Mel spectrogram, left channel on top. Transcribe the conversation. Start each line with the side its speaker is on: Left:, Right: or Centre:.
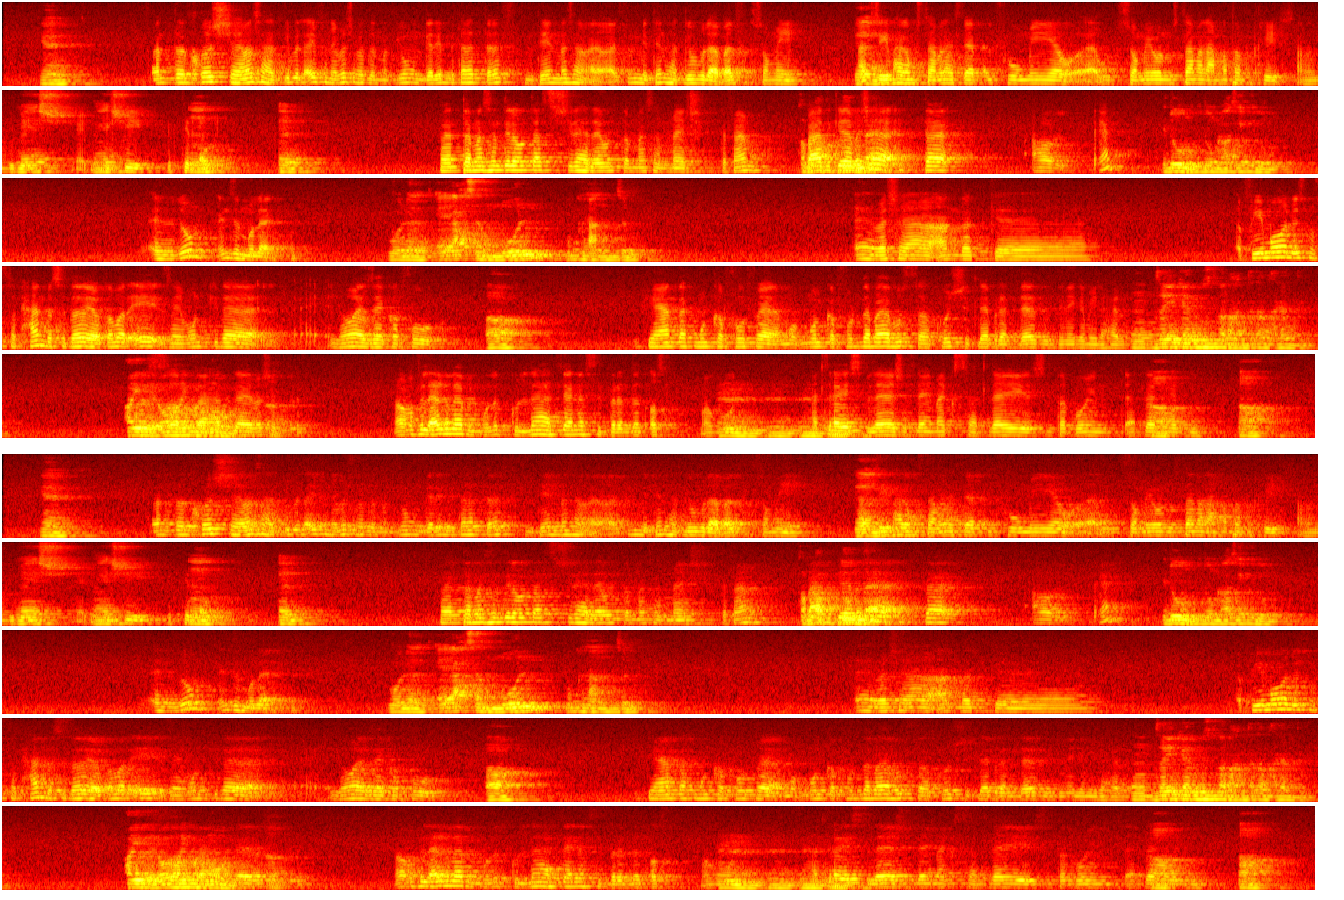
Centre: جامد
Left: فانت تخش مثلا هتجيب الايفون يا باشا بدل ما تجيبه من جريب ب 3200 مثلا أو 2200 هتجيبه لا ب 1900
Centre: جامد
Left: عايز تجيب حاجة مستعملة هتلاقيها ب 1100 و900 والمستعمل عامة رخيص عن الجديد
Centre: ماشي
Left: يعني
Centre: ماشي
Left: بكتير بكتير
Centre: امم
Left: قوي
Centre: حلو
Left: فانت مثلا دي لو انت عايز تشتري هدايا وانت مثلا ماشي انت فاهم
Centre: طب
Left: بعد
Centre: لو
Left: كده
Centre: هدوم
Left: يا باشا
Centre: بقى
Left: انت هقول إيه؟
Centre: هدوم هدوم لو عايز اجيب هدوم
Left: الهدوم انزل مولات
Centre: مولات ايه احسن مول ممكن
Left: ع-
Centre: انزله
Left: يا باشا عندك آه، في مول اسمه السدحان بس ده يعتبر ايه زي مول كده اللي هو زي كارفور
Centre: اه
Left: في عندك مول كارفور فعلا م- مول كارفور ده بقى بص هتخش تلاقي براندات والدنيا جميلة حلو
Centre: مم. زي كده فيستيفال عندنا والحاجات دي هاي
Left: بالظبط
Centre: اللي هو هايبر
Left: هتلاقي
Centre: مول يعني
Left: يا باشا
Centre: اه
Left: براند او في الاغلب المولات كلها هتلاقي نفس البراندات اصلا موجودة
Centre: امم امم
Left: هتلاقي
Centre: امم
Left: سبلاش هتلاقي ماكس هتلاقي سنتر بوينت هتلاقي
Centre: اه
Left: الحاجات دي
Centre: اه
